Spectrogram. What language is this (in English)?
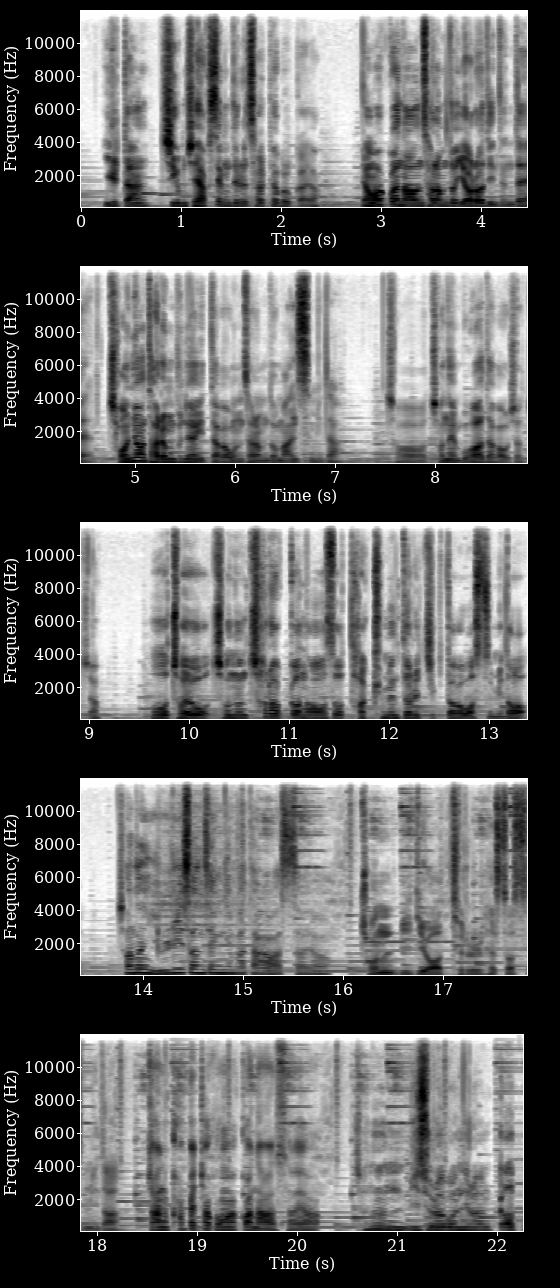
Korean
